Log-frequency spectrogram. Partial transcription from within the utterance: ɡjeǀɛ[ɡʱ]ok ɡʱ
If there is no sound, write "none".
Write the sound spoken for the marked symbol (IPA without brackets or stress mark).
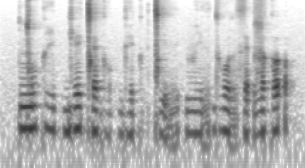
ɡʱ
